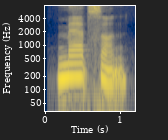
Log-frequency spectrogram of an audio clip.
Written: matteson

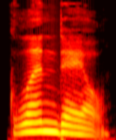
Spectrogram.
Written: glendale

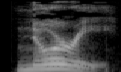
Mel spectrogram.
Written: norrie

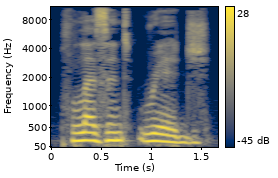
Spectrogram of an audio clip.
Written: pleasant ridge

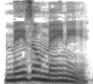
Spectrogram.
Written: mazomanie

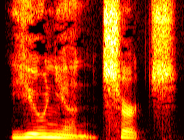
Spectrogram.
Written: union church

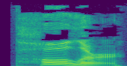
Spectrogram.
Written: polar

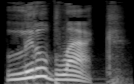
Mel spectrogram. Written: little black

